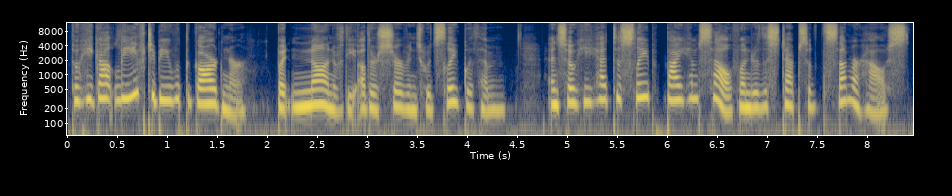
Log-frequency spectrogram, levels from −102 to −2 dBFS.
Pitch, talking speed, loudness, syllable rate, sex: 240 Hz, 240 wpm, -19 LUFS, 5.7 syllables/s, female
